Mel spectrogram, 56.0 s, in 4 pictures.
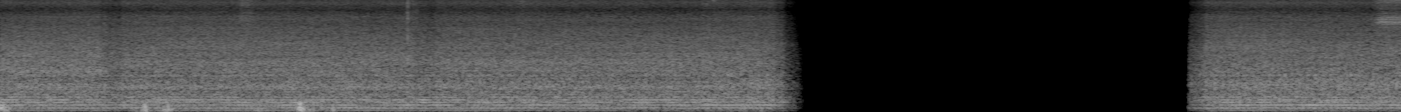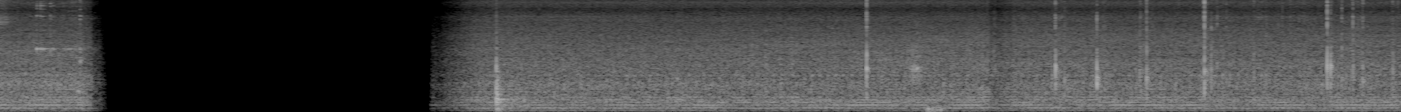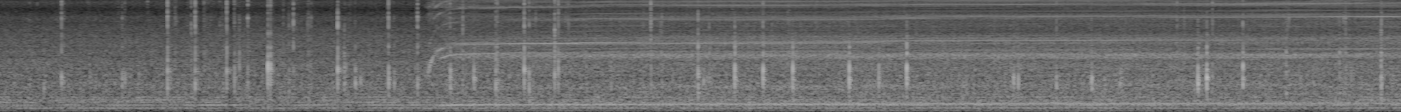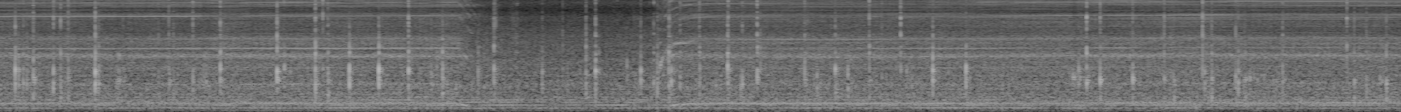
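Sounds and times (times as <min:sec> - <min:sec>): electric hand mixer whine: 0:29.7 - 0:56.0
spoon clicking against plastic cup: 0:34.4 - 0:47.1, 0:47.9 - 0:56.0.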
